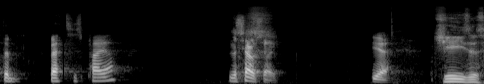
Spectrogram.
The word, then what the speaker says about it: Lo Celso: Selos, the Betis player? Lo Celso. Yeah. Jesus, how Lavi's pronunciations get worse.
